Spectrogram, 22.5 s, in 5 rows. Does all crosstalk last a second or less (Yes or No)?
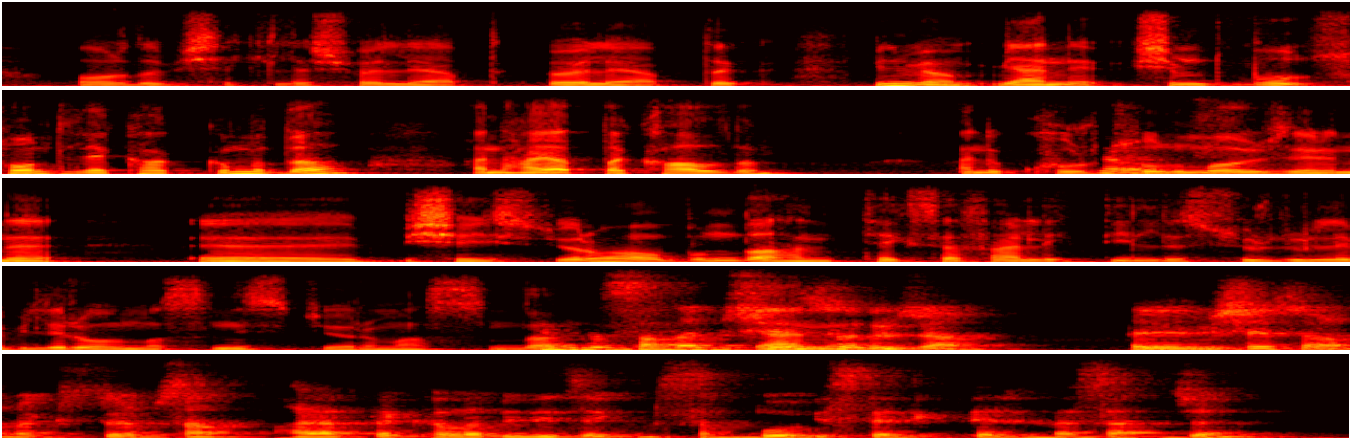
Yes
